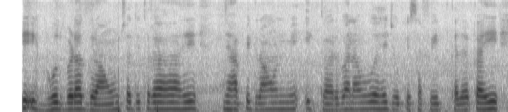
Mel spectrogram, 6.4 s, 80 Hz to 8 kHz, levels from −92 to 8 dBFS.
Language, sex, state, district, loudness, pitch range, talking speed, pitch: Hindi, female, Bihar, Saran, -23 LUFS, 160-180 Hz, 225 wpm, 170 Hz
